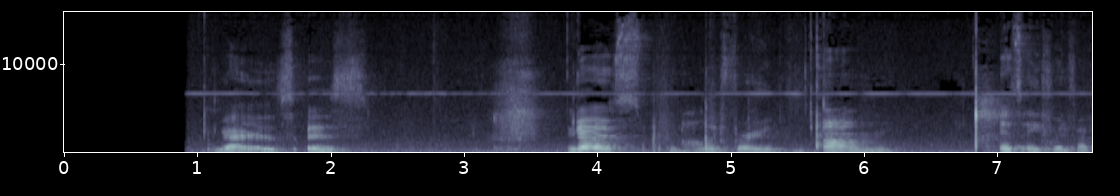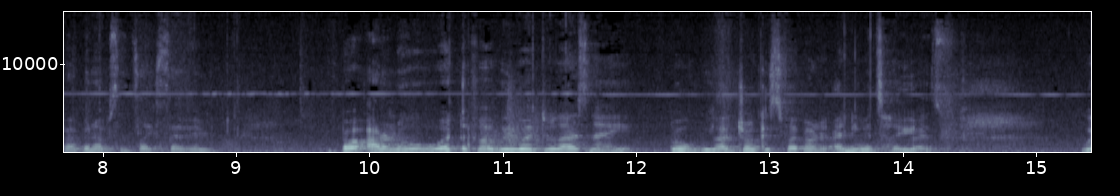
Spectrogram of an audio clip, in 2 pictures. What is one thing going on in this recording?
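A young woman talks animatedly and close by.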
